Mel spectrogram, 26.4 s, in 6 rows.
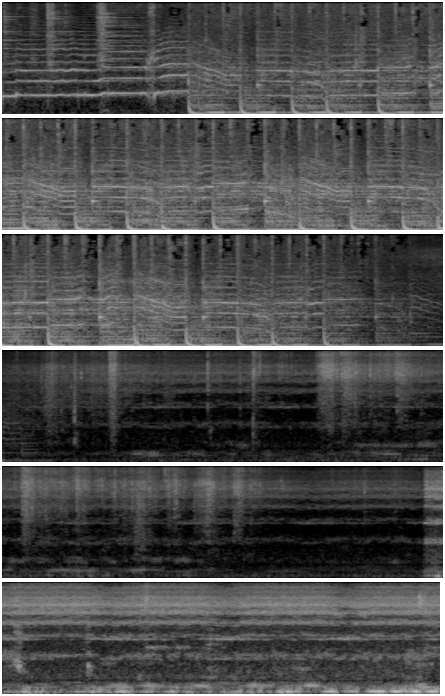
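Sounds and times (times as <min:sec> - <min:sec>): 
sooty-headed bulbul song in short liquid phrases: 0:00.0 - 0:13.8, 0:21.2 - 0:26.4.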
